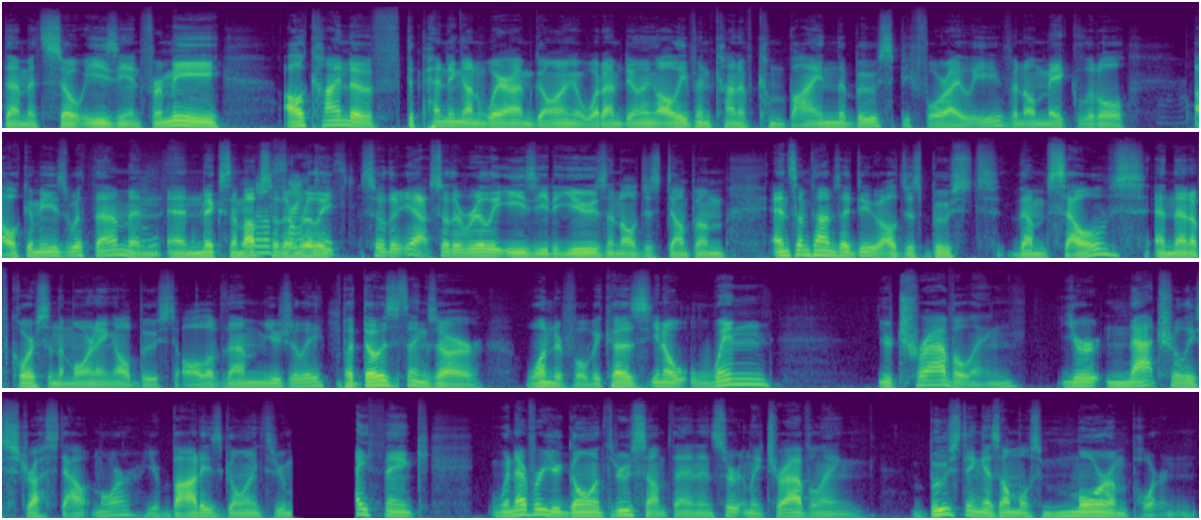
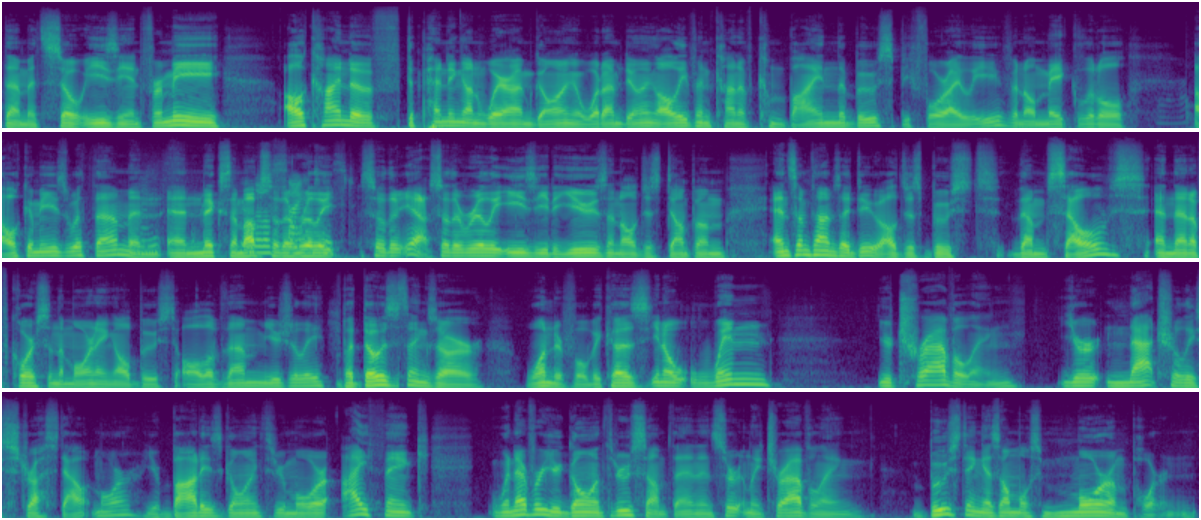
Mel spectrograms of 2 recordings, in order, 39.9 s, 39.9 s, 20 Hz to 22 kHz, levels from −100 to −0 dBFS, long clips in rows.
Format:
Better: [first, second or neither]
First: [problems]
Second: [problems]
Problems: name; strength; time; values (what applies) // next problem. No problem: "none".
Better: second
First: audio cutting out; at 32 s for 0.5 s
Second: none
